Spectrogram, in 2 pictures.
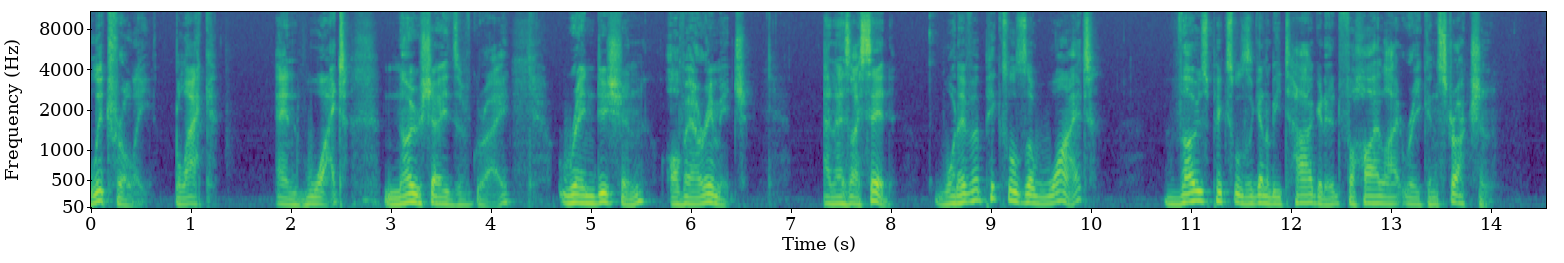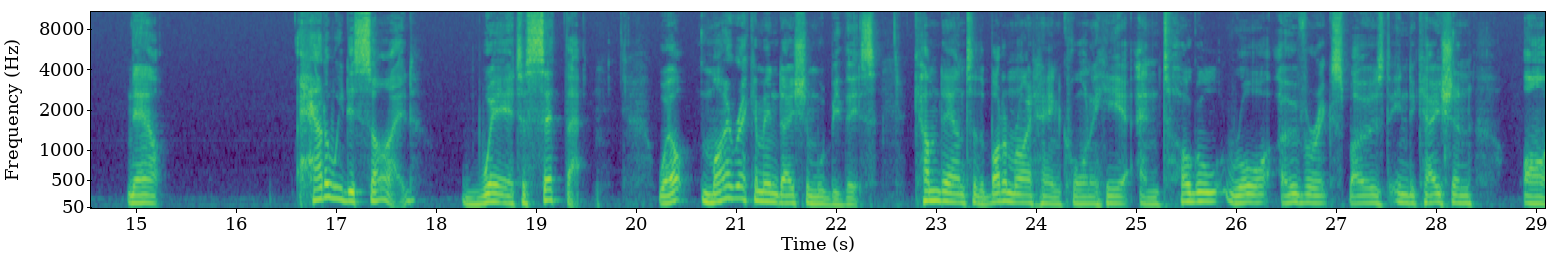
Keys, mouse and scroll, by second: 19.1-20.8 drag, 28.1 click.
